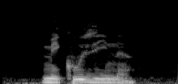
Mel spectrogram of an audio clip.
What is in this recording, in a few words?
"cousines", French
